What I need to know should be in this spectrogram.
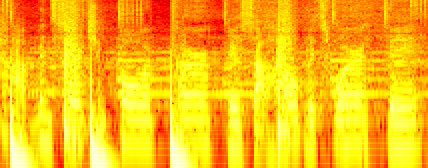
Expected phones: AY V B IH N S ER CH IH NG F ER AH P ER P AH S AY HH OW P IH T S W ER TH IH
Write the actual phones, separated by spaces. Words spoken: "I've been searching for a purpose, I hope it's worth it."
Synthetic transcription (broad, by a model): AY V B IH N S ER CH IH NG F ER AH P ER P AH S AY HH OW P IH T S W ER TH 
